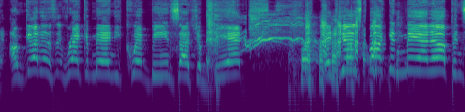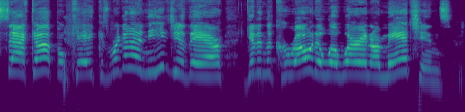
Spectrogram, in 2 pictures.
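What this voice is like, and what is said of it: Strong put-on East Coast accent. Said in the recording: “strong, ... a strong ... East Coast accent”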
